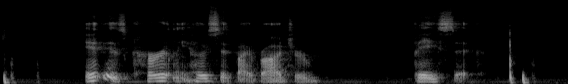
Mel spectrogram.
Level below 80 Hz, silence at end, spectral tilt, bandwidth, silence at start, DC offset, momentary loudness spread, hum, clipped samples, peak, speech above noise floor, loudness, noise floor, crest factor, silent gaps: -56 dBFS; 0.4 s; -5.5 dB/octave; 16.5 kHz; 0.05 s; under 0.1%; 11 LU; none; under 0.1%; -16 dBFS; 35 dB; -32 LUFS; -66 dBFS; 18 dB; none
